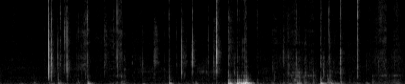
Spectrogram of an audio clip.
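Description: Square origami paper being folded and creased by hand: scattered crackles and small taps of the paper and fingertips against the table, with a louder bump and rustle about three and a half seconds in.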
